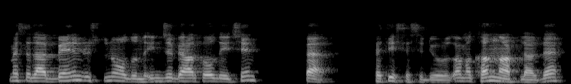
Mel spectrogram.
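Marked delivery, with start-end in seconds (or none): none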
